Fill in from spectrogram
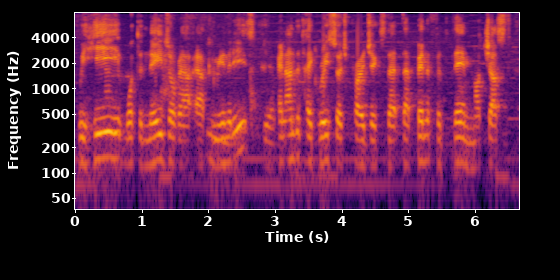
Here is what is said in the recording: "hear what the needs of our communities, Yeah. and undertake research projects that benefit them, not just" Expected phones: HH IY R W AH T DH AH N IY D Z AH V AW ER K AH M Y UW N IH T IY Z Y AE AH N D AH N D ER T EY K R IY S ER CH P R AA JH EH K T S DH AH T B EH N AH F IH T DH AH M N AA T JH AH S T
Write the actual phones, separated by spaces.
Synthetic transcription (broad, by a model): HH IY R W AH T DH AH N IY D Z AH V AW ER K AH M Y UW N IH T IY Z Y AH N AH N D ER T EY K R IY S ER CH P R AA JH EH K T S DH AH T B EH N AH F IH T DH AH M N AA T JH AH S T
